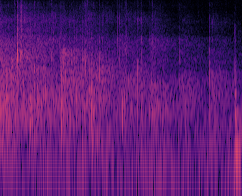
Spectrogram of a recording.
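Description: Audience applause dying away, the clapping thinning and fading steadily.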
